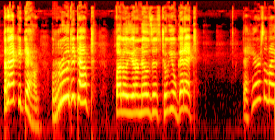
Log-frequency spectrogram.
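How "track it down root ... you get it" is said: much higher, loud screamed order. A narrator's reading. Grand High Witch screams orders at the witches, high and loud. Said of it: "screamed the Grand High Witch".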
